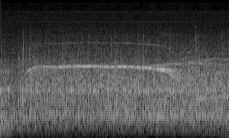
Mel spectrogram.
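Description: Steady applause from a crowd at a tournament's opening ceremony, dense clapping sustained throughout with a faint high tone running across it.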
